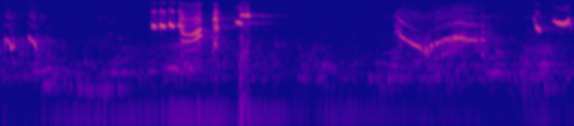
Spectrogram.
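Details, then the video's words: Hand-reared pet songbird, one year in captivity, found in a garden: brief high chips, a dense buzzy burst, then a rising slurred whistle and two closing notes. "burung kicau peliharaan"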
